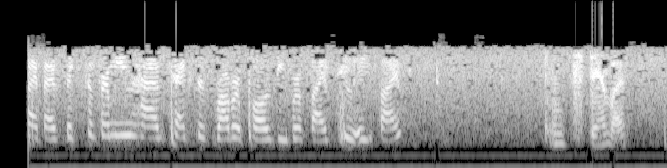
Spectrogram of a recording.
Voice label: Highway Patrol, Phoenix Metro West Area, scanner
